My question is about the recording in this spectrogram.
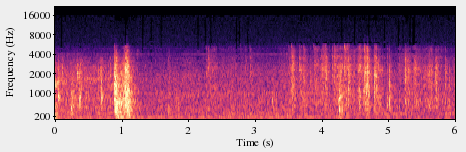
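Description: Radio-drama handling sound effects: a short knock about a second in, then a run of faint rustles and light clicks, as of paper being handled.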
